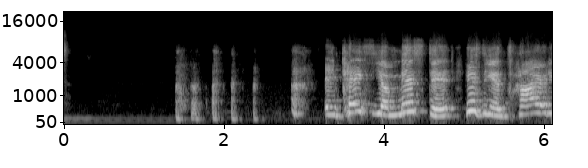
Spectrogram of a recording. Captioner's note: chuckling happily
